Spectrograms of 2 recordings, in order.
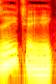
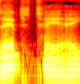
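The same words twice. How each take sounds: First: The letter Z is said the American way. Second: The letter Z is said the Australian way. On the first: This is how the other person said it. "You refer to it as" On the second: This is how most local people say it. "Most people in Australia would refer to it as"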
